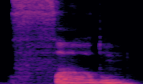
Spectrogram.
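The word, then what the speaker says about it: صاد: voir sans sans point se prononce sadon. Vous pourrez croire que c'est un c mais c'est un c mélangé un peu un D. Ça fait vraiment que ça soit grave avec un A grave après le C.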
